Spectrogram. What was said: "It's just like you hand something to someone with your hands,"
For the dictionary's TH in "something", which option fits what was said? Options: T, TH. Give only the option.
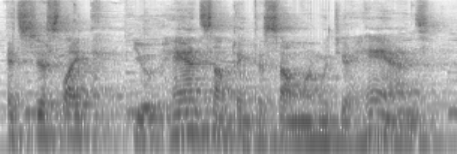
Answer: TH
